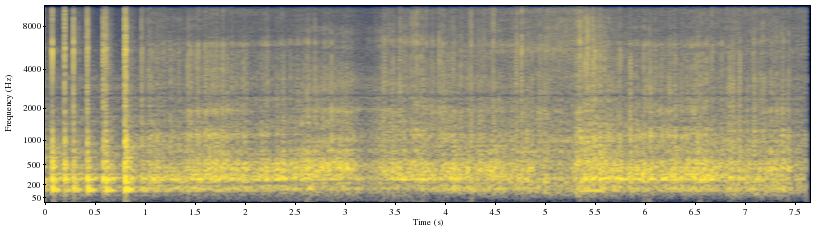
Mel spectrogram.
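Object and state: Wooden table.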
